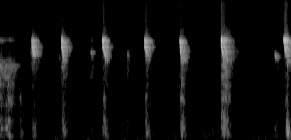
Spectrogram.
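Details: Little brown bat echolocation recorded in Eastern Ontario, slowed sixteen times: a steady run of brief, bright chirping sweeps under a second apart, pulses used while foraging and flying around a yard.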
